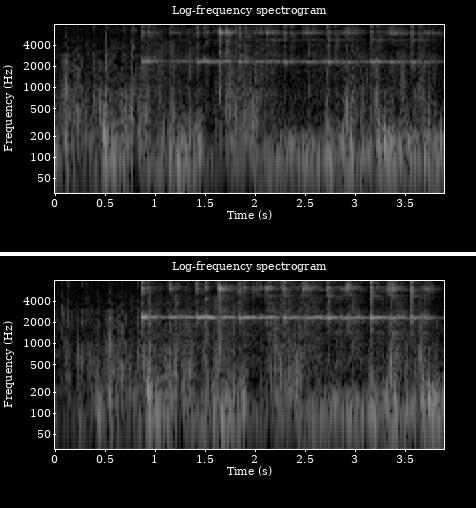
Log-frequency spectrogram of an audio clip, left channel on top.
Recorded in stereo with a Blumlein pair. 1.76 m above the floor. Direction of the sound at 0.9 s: 55° right.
